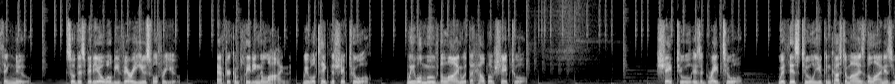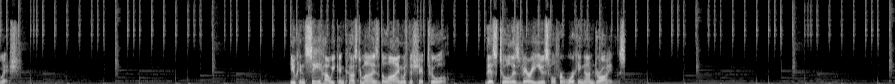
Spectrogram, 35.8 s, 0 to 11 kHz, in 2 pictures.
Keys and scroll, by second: 4.2 F3.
